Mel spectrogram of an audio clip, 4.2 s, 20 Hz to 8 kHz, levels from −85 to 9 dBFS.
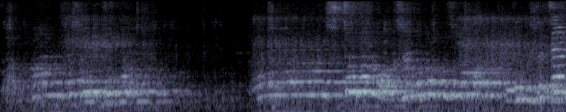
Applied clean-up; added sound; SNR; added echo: neural separator model SepFormer DNS4.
